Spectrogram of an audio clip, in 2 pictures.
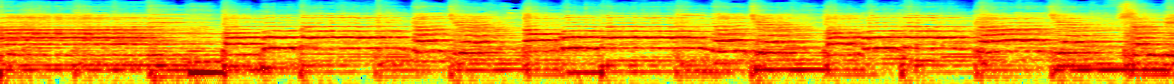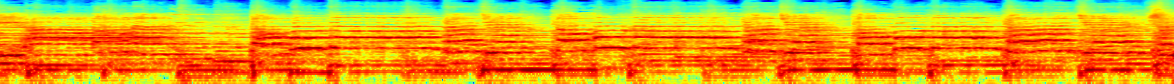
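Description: A worship band and a group of voices singing a praise song together, with sustained sung notes over bass and a steady beat.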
